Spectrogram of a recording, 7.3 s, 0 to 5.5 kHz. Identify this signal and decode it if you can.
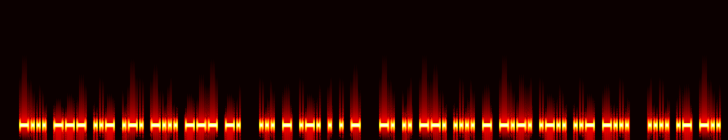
Morse code, heard as a keyed tone, about 42 wpm, 600 Hz. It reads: BOURBON STREET NIGHTCLUB HAD
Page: Romanen Never af Ken Follet på engelsk.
